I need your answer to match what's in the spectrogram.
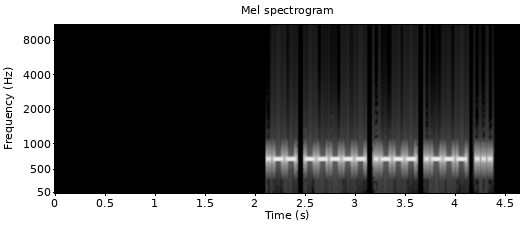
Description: Morse code, heard as a keyed tone, about 38 wpm, 700 Hz. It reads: W0JJS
